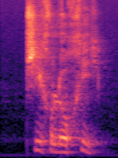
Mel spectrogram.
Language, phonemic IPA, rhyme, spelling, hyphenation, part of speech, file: Dutch, /ˌpsi.xoː.loːˈɣi/, -i, psychologie, psy‧cho‧lo‧gie, noun, Nl-psychologie.ogg
- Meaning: psychology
